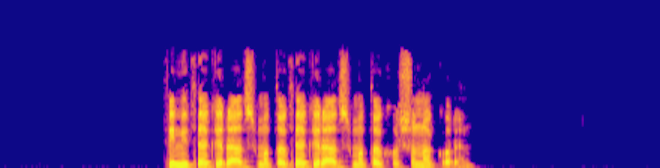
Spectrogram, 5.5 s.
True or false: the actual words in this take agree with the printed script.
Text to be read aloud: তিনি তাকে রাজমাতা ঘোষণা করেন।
false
